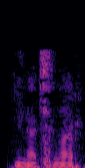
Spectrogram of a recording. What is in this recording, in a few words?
medicines, turkish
